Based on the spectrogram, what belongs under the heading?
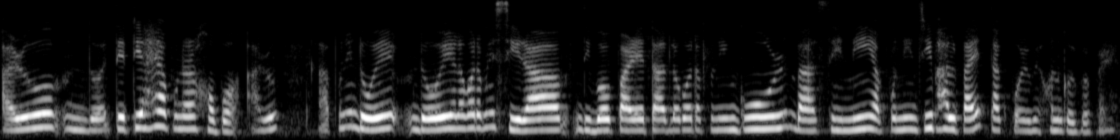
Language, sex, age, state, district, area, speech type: Assamese, female, 18-30, Assam, Biswanath, rural, spontaneous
